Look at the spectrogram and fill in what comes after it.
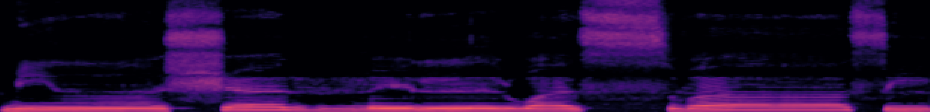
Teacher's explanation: نون پہ اخفا ہو رہا ہے اور اخفا کی باریک آواز آئے گی اور 2 حرکات برابر کریں گے اخفا۔ من شر، شین میں جو ہے شاورنگ ساؤنڈ ہوتی ہے، شور کی آواز آتی ہے۔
